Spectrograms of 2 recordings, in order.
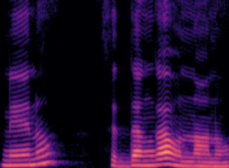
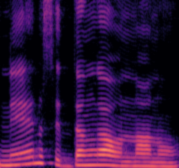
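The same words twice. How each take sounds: First: నేను rising, pause, then సిద్ధంగా ఉన్నాను; split into parts. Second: Said in the usual way. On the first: Shown as a demonstration. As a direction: set నేను apart before సిద్ధంగా ఉన్నాను. Teacher models phrase in parts. (నేను తర్వాత ఆగి మిగతాది చెప్పడం)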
